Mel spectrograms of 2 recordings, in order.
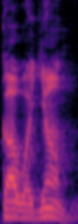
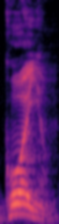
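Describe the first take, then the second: First: The word is said in three syllables. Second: The word is said in two syllables. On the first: This is the proper form. The speaker calls it right. "That's the proper way of saying it" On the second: This is the form one group commonly uses. The speaker calls it wrong. "that's what the small hatters say"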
